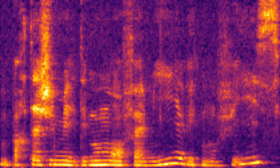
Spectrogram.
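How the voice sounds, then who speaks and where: A woman speaks at a fairly slow pace with a somewhat breathy, dark and mellow tone at a medium pitch. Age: 30s. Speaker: vlogger and seamstress. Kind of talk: casual vlog. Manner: halting, many fillers.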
